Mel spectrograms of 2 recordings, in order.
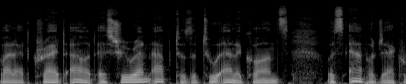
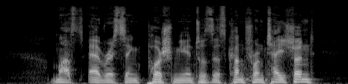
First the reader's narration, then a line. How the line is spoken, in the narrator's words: Torado growled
